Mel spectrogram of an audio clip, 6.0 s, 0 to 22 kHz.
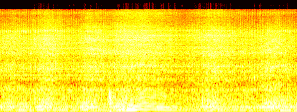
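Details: Bajaj Pulsar 125 running before a timing chain replacement: busy metallic chatter over the engine rising with each throttle blip, from a worn, noisy timing chain.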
